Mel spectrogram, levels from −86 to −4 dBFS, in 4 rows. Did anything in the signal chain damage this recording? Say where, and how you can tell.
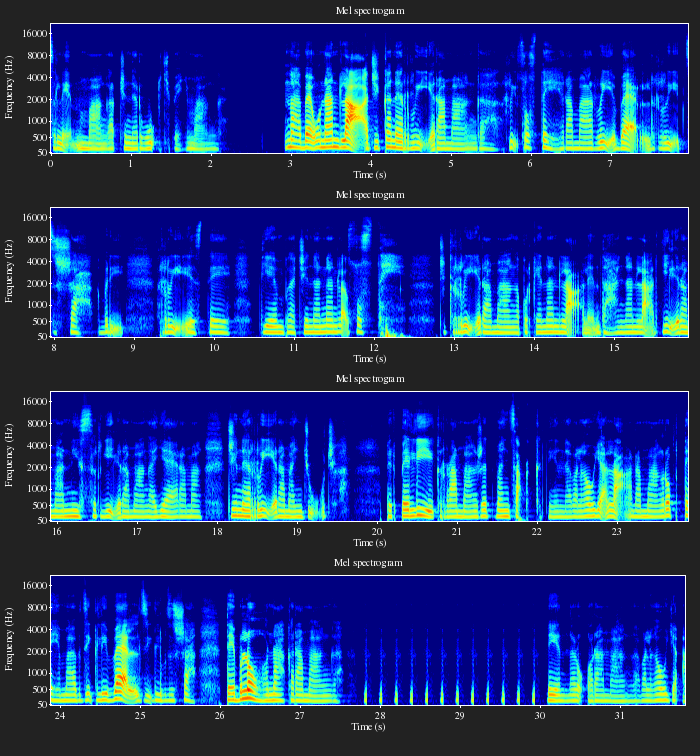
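Yes. The playback or streaming buffer likely stalled and kept resending the last block it held, producing a broken-record loop. From 27.83 s to 30.11 s, a 191 ms fragment of speech repeats exactly twelve times back to back, and the speech that belonged there is lost.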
